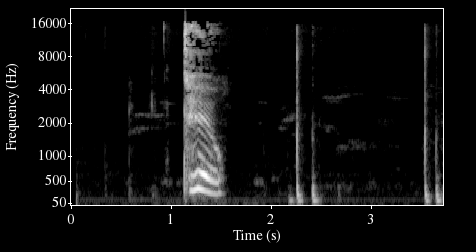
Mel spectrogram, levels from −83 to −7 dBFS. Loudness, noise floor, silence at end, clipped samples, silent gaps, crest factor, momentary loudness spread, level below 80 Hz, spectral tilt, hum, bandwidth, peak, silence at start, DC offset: -14 LUFS; -68 dBFS; 0 s; under 0.1%; none; 22 dB; 26 LU; -62 dBFS; -2.5 dB/octave; none; 16.5 kHz; 0 dBFS; 1.1 s; under 0.1%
